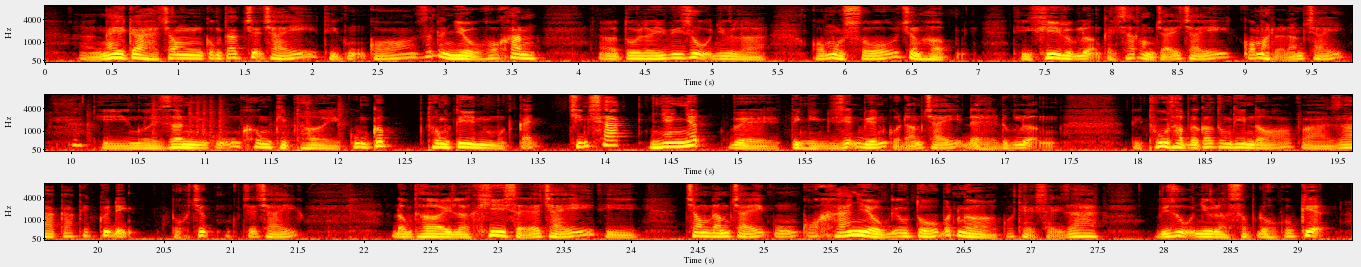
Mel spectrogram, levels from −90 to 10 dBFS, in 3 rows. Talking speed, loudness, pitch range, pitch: 240 wpm, -19 LUFS, 105-145 Hz, 120 Hz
